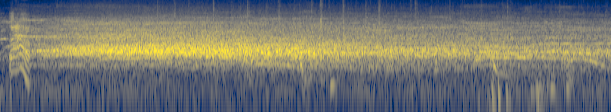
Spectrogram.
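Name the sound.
crowd cheering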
